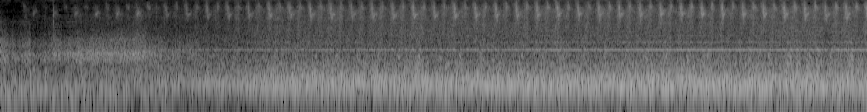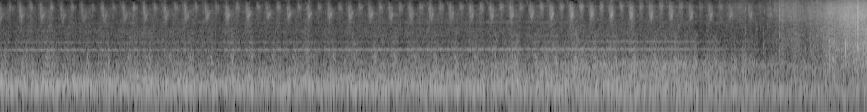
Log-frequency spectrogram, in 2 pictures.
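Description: Aircraft engine running steadily in flight, a low drone with a thin steady whine and a fast, even chopping pulse, building up over the first two seconds.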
